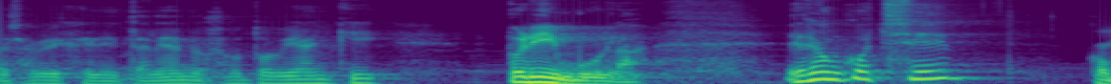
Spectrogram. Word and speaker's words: Autobianchi: veces olvidado pero que fue clave el autobianchi se escribe autobianchi pero es sa virgen italiano es autobianchi prímula era un coche con motor traversal como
